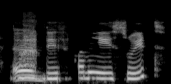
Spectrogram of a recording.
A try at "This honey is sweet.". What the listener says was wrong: Is remember that this is not oh, it's huh.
